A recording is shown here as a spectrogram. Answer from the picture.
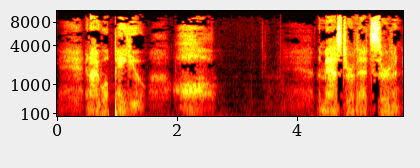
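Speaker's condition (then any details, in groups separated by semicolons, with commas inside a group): Vocal cord paralysis, unilateral; voice not yet back, audibly affected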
